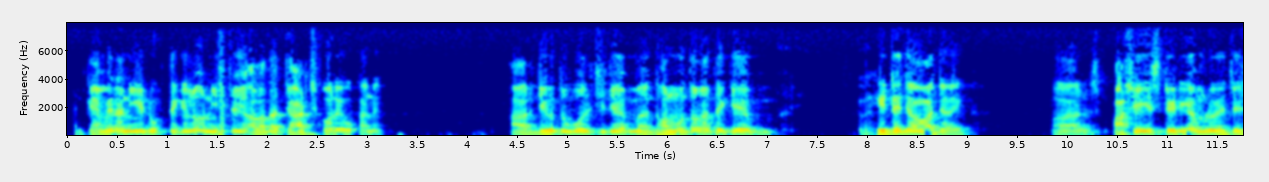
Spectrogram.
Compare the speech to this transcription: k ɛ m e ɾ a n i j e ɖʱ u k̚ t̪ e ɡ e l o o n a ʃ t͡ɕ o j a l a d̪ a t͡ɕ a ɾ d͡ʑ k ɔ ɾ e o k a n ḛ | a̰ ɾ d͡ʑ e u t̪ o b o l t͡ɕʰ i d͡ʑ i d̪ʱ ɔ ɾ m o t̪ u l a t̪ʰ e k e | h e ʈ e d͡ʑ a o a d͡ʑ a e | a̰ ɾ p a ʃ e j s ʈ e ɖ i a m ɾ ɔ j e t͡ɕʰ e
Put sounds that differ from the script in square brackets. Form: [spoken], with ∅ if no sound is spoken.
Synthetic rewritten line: k ɛ m e ɾ a n i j e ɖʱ u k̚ t̪ e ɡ e l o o n [i] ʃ t͡ɕ o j a l a d̪ a t͡ɕ a ɾ d͡ʑ k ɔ ɾ e o [kʰ] a n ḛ | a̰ ɾ d͡ʑ e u t̪ o b o l t͡ɕʰ i d͡ʑ [e] d̪ʱ ɔ ɾ m o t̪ [ɔ] l a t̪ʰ e k e | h e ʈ e d͡ʑ a o a d͡ʑ a e | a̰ ɾ p a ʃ e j s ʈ e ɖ i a m ɾ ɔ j e t͡ɕʰ e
